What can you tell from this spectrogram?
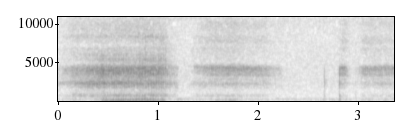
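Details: Puggle (small dog) snoring: low rattling sound on each breath in, with soft whistling noises, in a quiet room.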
